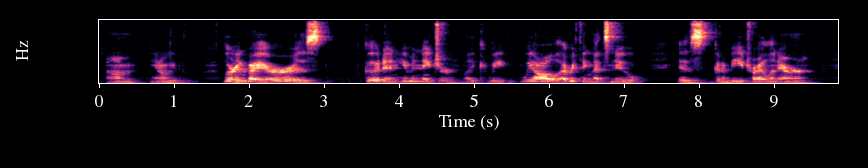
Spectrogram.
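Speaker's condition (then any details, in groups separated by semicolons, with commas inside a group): No condition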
